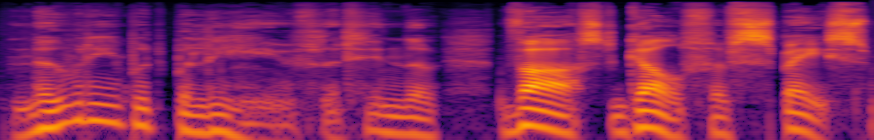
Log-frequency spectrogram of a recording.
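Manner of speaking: slow, low gravelly narrator voice; low gravelly War of the Worlds narrator; dramatic narrator. Shown as a demonstration. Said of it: "gravelly voice now to do that".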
